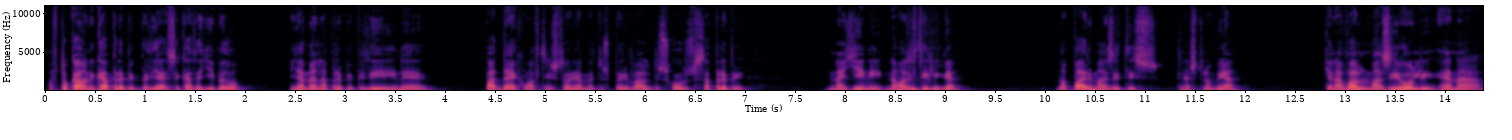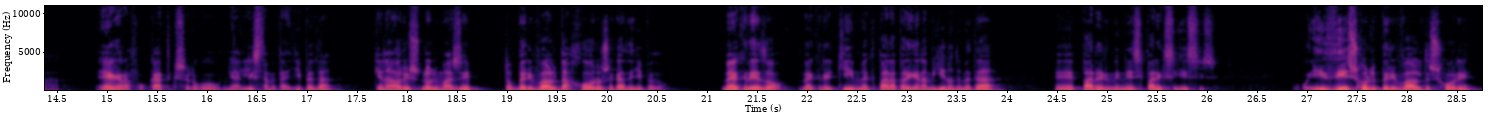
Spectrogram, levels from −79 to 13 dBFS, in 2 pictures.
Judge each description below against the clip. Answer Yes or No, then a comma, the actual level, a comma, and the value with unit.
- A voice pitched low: Yes, low, 115 Hz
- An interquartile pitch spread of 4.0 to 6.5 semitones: Yes, wide, 5.4 semitones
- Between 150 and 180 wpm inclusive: Yes, average, 165 wpm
